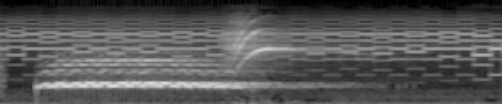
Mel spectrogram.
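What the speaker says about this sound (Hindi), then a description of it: "माँ आपका फोन बज रहा है।" A loud electronic phone ringtone plays a sustained melodic tone with a rising sweep in the middle, continuing steadily to the end.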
